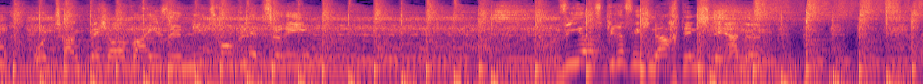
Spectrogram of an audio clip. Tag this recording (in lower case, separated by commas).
music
